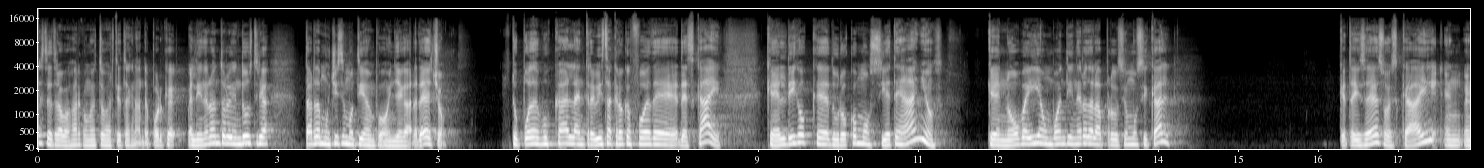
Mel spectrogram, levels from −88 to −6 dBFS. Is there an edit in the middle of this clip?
no; 0 cuts

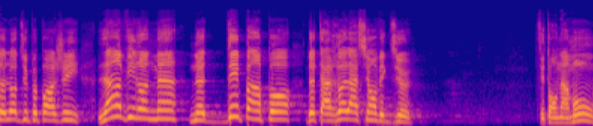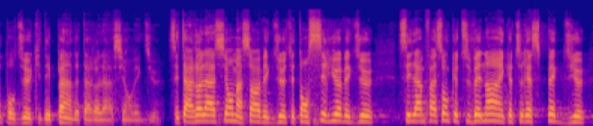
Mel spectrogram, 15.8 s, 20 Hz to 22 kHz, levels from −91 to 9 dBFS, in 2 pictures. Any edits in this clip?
yes; 1 cut; at 10.1 s

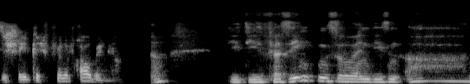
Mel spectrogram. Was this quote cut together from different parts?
yes; 1 cut; at 1.5 s

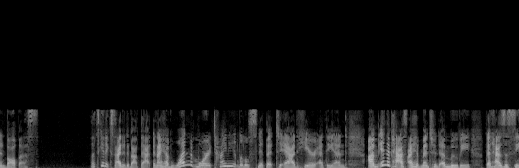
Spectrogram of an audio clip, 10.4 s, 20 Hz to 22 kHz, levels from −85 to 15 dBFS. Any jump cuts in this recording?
yes; 1 cut; at 8.1 s

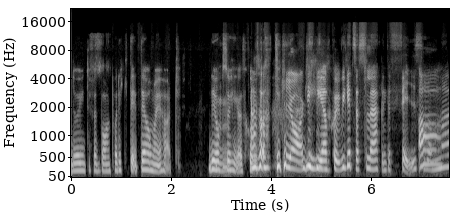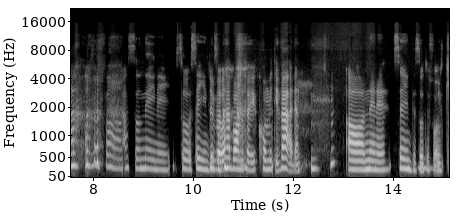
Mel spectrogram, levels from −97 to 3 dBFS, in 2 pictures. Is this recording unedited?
no; 1 cut; at 8.6 s

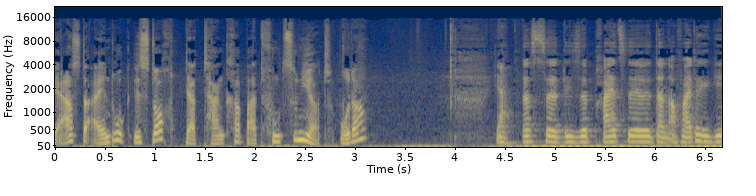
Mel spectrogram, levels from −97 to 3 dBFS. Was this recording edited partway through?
yes; 1 cut; at 4.7 s

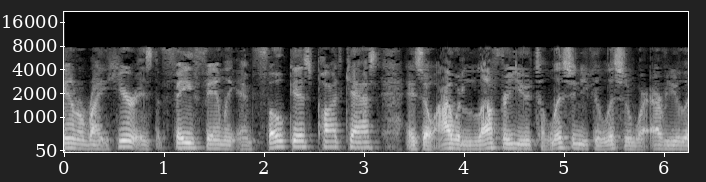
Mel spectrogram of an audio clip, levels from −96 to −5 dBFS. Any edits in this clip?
no; 0 cuts

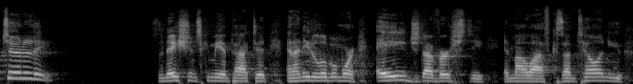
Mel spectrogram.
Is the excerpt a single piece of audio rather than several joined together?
no; 1 cut; at 1.4 s

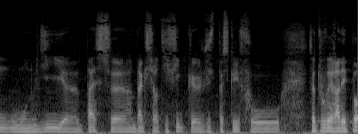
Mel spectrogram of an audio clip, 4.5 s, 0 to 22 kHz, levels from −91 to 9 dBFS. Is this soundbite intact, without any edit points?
yes; 0 cuts

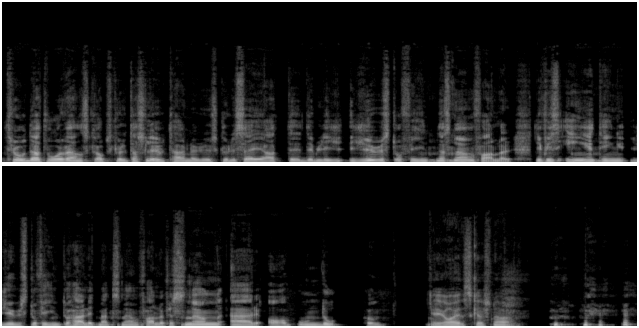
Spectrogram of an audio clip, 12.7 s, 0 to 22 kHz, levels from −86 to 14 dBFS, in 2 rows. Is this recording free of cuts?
yes; 0 cuts

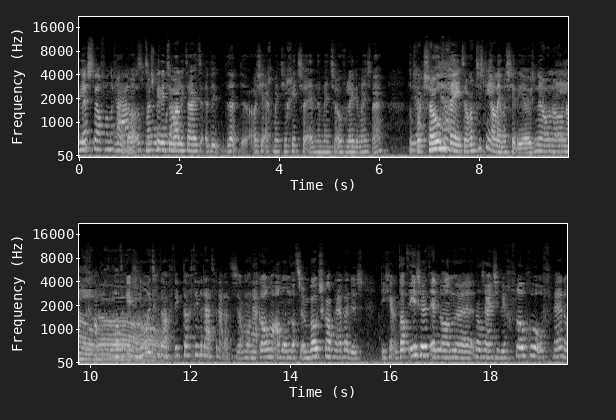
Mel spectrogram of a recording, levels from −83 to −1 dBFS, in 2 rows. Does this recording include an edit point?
yes; 1 cut; at 5.9 s

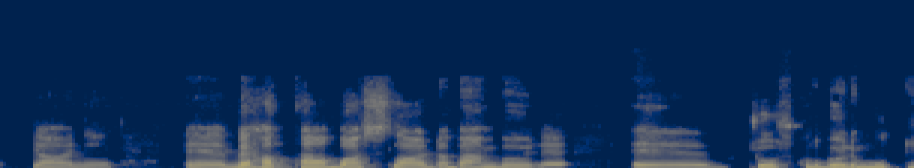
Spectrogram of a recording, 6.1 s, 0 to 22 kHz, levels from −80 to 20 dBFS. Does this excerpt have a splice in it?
yes; 1 cut; at 5.0 s

